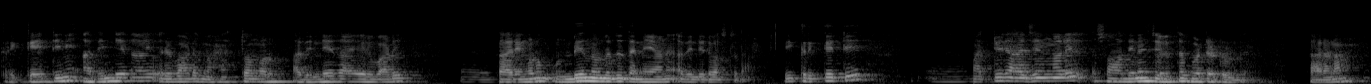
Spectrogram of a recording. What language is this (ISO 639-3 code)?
mal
